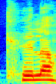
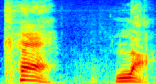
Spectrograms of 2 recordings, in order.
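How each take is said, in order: First: The first vowel sounds like 'e' in 'bed'. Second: The first vowel sounds like 'a' in 'cat'. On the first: This is how the spelling suggests it is read. "খেলা হওয়ার কথা" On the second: This is how the word is actually pronounced. "উচ্চারণটা করছি কি খ্যা লা"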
